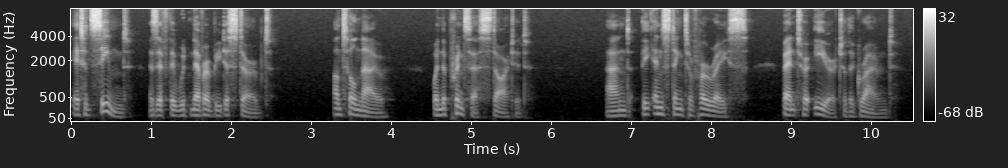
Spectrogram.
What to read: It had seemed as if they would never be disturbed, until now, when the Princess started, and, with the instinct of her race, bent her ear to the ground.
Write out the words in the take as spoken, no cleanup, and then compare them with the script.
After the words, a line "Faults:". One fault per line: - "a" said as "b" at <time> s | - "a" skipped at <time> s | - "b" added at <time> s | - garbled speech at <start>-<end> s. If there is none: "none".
It had seemed as if they would never be disturbed, until now, when the Princess started, and, the instinct of her race, bent her ear to the ground.
Faults:
- "with" skipped at 7.0 s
